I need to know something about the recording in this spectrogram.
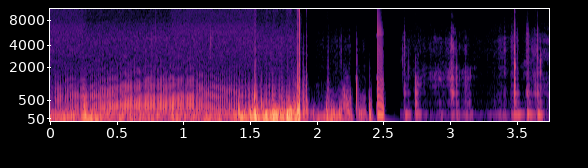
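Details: Stomach growling (borborygmi): a long low gurgling rumble, then a series of short bubbling pops from gas and fluid moving through the gut.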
